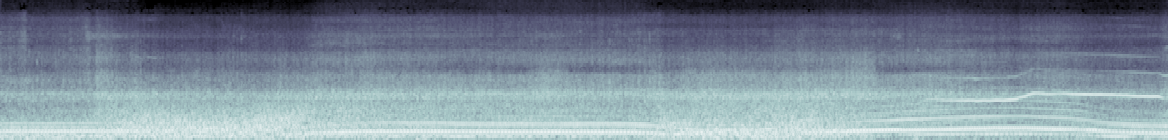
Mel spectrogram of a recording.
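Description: Light aircraft engine running over a steady rush of air. Its pitch dips and recovers twice, about ten seconds in and again near the end, and a higher whine joins in the second half.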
